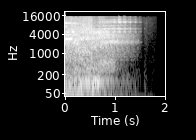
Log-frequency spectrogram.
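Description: A crashing sound effect from a transformation-belt sound edit starts suddenly and fades away over about a second and a half, then cuts to complete silence.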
